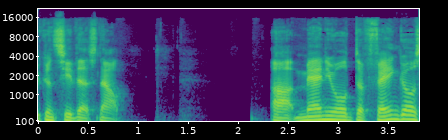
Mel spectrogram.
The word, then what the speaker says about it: Manuel: I don't know why every white guy says my name like that. Manuel. Manuel. Because they don't want to be think it's Manuel. They're just like, "But you say it like a white guy."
